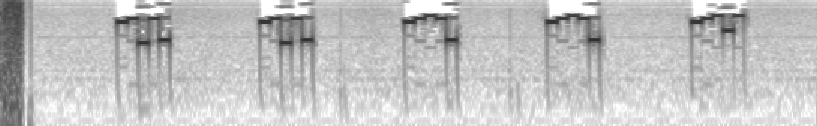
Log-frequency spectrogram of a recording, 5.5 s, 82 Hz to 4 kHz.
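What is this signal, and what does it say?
Five-tone selective call (ZVEI), heard as quick runs of five tones, tones of about 80 ms. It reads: 89192 89192 89092 89092 89050
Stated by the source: Five-tone ZVEI selective call received on an SDR.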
